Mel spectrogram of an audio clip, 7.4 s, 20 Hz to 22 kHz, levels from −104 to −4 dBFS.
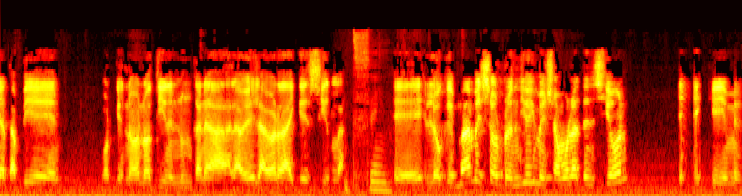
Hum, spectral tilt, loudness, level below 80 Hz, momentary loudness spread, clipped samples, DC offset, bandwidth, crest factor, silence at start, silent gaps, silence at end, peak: none; 0 dB/octave; -21 LUFS; -46 dBFS; 13 LU; under 0.1%; under 0.1%; 11.5 kHz; 20 dB; 0 s; none; 0 s; -2 dBFS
